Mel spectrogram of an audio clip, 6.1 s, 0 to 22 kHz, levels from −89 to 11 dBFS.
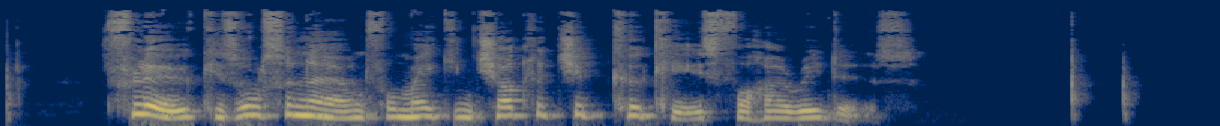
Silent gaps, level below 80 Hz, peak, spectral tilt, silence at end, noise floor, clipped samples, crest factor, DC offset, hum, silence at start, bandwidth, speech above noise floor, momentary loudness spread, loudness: none; -58 dBFS; 0 dBFS; -5 dB/octave; 0.7 s; -88 dBFS; under 0.1%; 20 dB; under 0.1%; none; 0.5 s; 16.5 kHz; 70 dB; 22 LU; -18 LUFS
